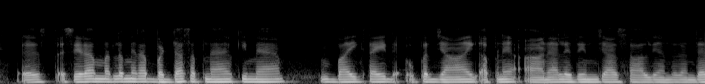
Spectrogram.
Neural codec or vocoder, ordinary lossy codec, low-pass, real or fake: none; Opus, 32 kbps; 5.4 kHz; real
